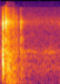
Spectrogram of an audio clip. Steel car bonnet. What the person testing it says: आपको आवाज से पता लगता है कितना हैवी ड्यूटी है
